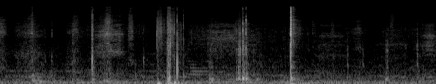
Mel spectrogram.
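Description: A few short plastic clicks and knocks from the brake booster vacuum hose's quick-connect fitting as it is squeezed and pulled off. The sharpest click comes near the end.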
